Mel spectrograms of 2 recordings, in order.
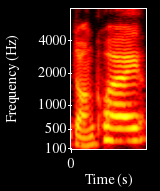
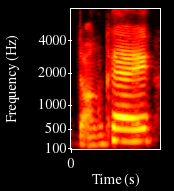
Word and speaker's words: Dong Quai: So some people call it Dong Quai, Dong Quai. There's different pronunciations, but the main thing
